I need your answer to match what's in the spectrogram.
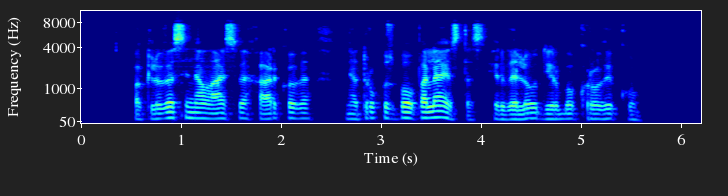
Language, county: Lithuanian, Telšiai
